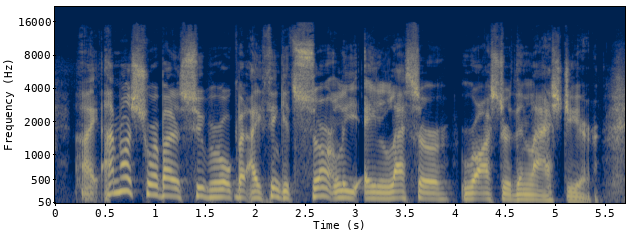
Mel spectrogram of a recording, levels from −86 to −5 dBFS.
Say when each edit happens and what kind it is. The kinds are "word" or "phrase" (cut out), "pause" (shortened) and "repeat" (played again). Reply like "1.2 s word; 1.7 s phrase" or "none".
1.8 s word; 4.0 s pause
